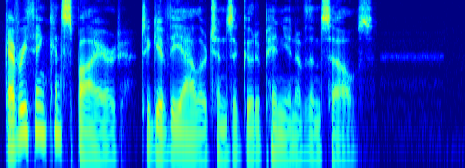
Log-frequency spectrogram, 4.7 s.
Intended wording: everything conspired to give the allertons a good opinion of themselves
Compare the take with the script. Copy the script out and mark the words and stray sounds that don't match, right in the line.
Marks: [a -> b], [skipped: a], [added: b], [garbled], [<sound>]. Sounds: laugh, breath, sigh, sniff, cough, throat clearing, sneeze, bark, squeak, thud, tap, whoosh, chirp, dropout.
everything conspired to give the allertons a good opinion of themselves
